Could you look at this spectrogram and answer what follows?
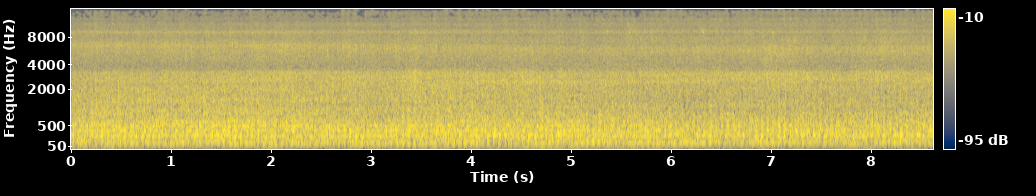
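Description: UH-60 Black Hawk helicopter hovering with a sling load, its rotor and turbine engines giving a steady, continuous drone.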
